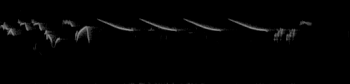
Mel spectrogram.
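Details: High twittering from an olive-backed pipit on a master recording for cage-bird training, followed by four long, clear whistles sliding downward in pitch and a final burst of chirps.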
